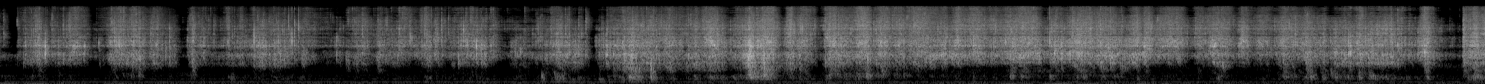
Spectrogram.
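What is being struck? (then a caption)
Thin plastic film gloves. Two hands wearing thin, pink-printed, peach-flavored plastic hand mask gloves rub and squeeze against each other. This produces a dense, continuous crinkling of the plastic film, bright and hissy with most energy in the high range and almost nothing in the lows. Short louder crackling bursts stand out from the steady rustle throughout.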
